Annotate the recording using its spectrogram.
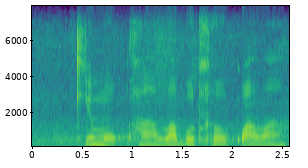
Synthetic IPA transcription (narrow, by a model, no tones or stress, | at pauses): kʼɪmʊq͡χʰwawabʊt͡ɬʰɔkʼwawa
